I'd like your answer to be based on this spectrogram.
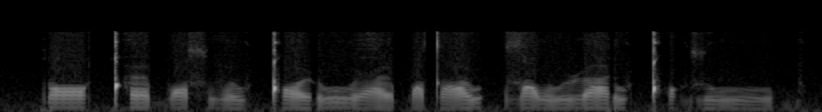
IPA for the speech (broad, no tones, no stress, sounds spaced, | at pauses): ɾ ɔː ǃʰ ɜ b ɔː sˤ v uː ǃ ɔ ʊ̯ ɽ uː ʕ əː p a tˤ u | zˤ a w uː ɭ aː ɾ u ǃʰ ɔ ɡ z uː b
